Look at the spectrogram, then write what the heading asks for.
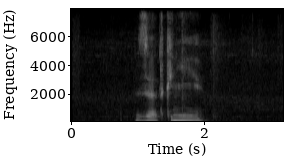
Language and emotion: Russian, angry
